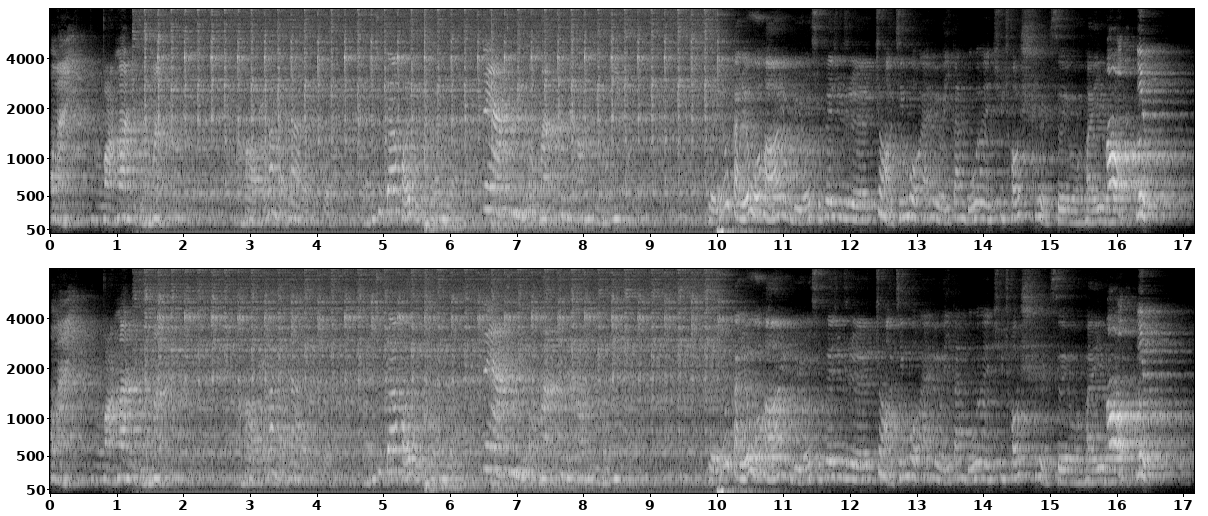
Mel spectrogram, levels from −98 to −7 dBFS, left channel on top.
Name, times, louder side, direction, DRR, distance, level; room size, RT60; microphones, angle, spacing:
voice 1, 0.0-1.7 2.8-3.6 4.6-4.8 6.5-8.7 15.8-16.4, left 1 dB, 35° left, -1 dB, 1.4 m, -29 dB
Clock, 1.2-10.0, left 2 dB, 65° left, 1.4 m, -34 dB
voice 2, 2.9-4.3 4.8-6.3 9.9-16.4, left 1 dB, 15° left, 0 dB, 0.4 m, -30 dB
sound 1, 5.6-10.0, left 1 dB, 85° left, 1.0 m, -41 dB
11.5 x 8.3 x 2.7 m, 2.4 s
head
